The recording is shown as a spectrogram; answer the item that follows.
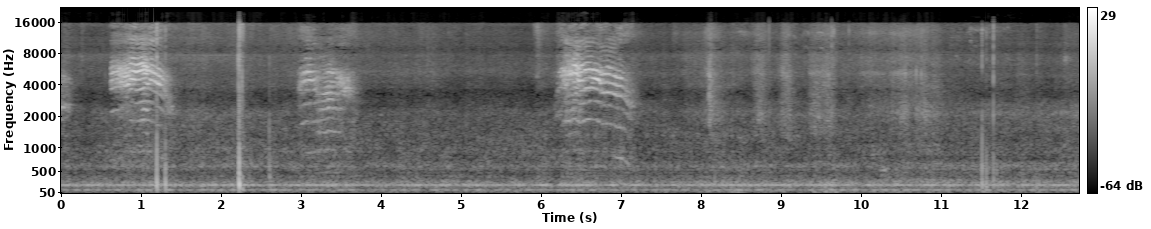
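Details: Playful kitten indoors giving three short high-pitched squeaky meows in the first seven seconds, followed by clicks and rustling from play over a steady low household hum.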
